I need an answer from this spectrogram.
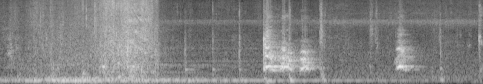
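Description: A dog barks a few times beside water as a man climbs out and kneels by it. The barks are short and sharp, rising over steady background noise, with a broad rushing noise earlier.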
